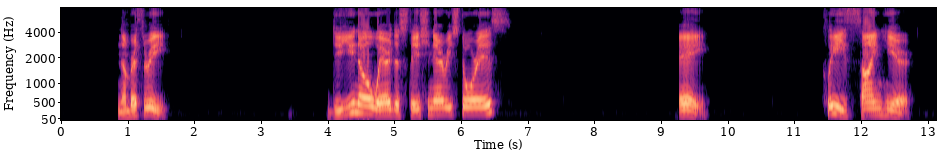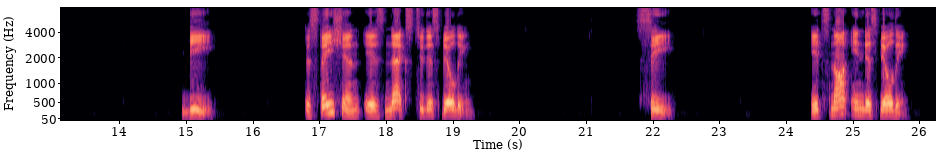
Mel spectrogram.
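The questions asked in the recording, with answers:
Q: Do you know where the stationery store is?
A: C: It's not in this building.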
